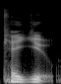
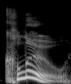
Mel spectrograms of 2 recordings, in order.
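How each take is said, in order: First: The word is said without an L sound. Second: The word is said with an L sound. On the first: The speaker calls it right. "The first one does not have the L in it. It's just KU" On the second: The speaker calls it wrong. "it's not Clue"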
